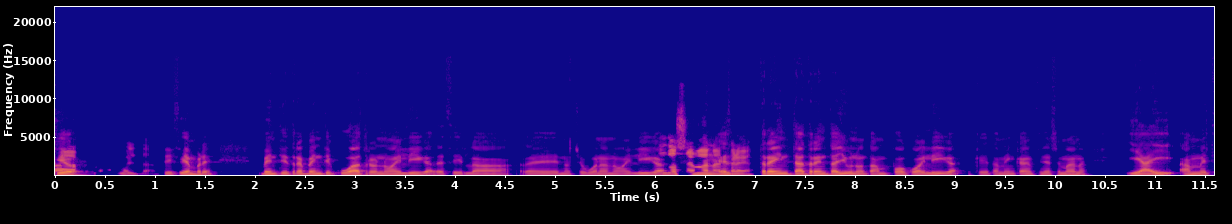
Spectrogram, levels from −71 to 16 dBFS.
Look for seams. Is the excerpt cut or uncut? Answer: cut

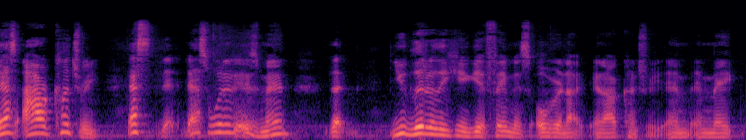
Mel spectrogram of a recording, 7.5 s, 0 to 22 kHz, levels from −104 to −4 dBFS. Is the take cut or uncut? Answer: uncut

